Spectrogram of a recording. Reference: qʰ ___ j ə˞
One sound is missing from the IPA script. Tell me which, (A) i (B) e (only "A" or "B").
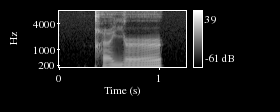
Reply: A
